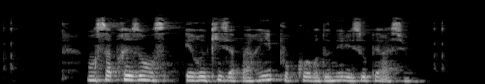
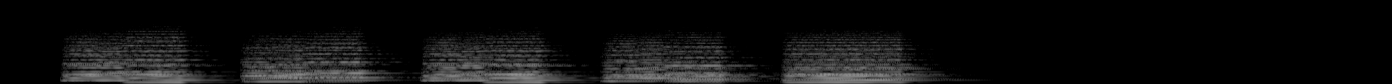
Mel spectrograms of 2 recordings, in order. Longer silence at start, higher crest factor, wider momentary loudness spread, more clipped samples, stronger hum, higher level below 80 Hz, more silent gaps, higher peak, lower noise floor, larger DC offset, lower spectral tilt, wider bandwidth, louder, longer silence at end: about the same, 0.6 s vs 0.6 s; about the same, 20 dB vs 18 dB; second, 9 LU vs 18 LU; neither; neither; first, -64 dBFS vs -78 dBFS; neither; first, -4 dBFS vs -22 dBFS; second, -63 dBFS vs under -90 dBFS; neither; second, -4 dB/octave vs -7 dB/octave; second, 9.6 kHz vs 12 kHz; first, -22 LUFS vs -37 LUFS; second, 0.6 s vs 4.5 s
